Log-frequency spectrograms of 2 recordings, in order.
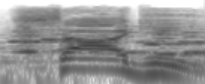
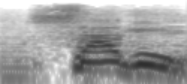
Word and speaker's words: Sagi: The shave burden boy of action who will save us all is named Sagi. Rhymes with Saki. Saki! Which I could use a lot of right now. Sagi.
